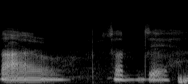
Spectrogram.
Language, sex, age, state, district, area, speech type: Assamese, female, 60+, Assam, Dibrugarh, rural, spontaneous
